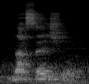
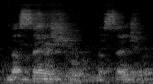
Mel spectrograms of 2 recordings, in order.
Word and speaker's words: Nassential: here in UK, is Nascential. Sorry? Nascential. N-A-S-S-E-N-T-I-A-L. So it's like Nature's Essential.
